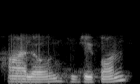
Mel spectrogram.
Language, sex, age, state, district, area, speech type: Urdu, male, 18-30, Delhi, South Delhi, urban, conversation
